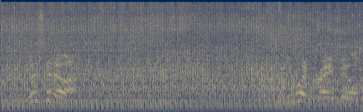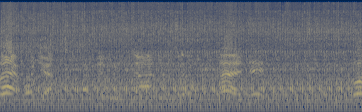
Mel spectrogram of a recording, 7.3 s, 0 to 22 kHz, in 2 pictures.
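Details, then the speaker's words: International Harvester 554 diesel tractor just started on ether after about five years sitting, unbled: steady, even idle with clean low beat and intake hiss, no misses or knocks; running clean, starting to smoke a bit. "it's running pretty clean starting to starting to Chum a bit out now but it's just magnificent"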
